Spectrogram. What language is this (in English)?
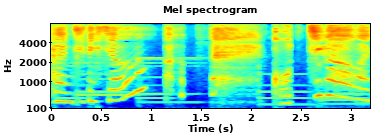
Japanese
